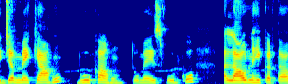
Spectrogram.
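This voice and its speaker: Woman, English teacher, slow measured delivery, reads lines then translates. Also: medium pitch, darkish tone, muffled recording. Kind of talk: explaining English grammar from a story.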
